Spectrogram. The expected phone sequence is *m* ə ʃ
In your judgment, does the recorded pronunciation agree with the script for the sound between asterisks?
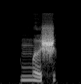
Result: yes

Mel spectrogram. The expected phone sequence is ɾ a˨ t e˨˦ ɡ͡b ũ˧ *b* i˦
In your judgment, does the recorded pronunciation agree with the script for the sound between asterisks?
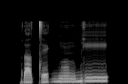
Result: no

